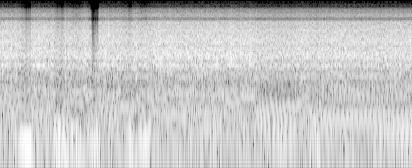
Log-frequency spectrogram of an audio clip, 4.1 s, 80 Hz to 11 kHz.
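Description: Electric guitar played through the Otto Audio 1111 amp-sim plugin's default preset in mono, with its stereo doubling switched off and the gain at seven. It is a dry, heavy, high-gain distorted riff: low notes repeated in the first second and a half, then held notes that waver about three seconds in.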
